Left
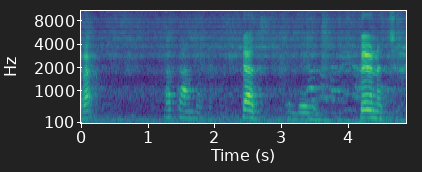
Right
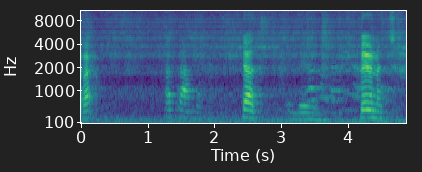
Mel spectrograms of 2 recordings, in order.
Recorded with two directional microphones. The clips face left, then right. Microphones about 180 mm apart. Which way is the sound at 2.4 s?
5° right (ahead or behind).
